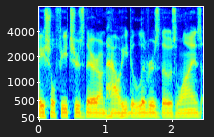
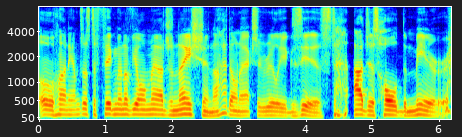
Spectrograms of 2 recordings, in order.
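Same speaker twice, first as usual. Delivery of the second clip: high, loud, fruity, devilish voice with southern accent; 6 semitones higher, 6 dB louder than usual. Showing what the character tells people: Reverend Cain's southern devilish voice. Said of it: "He kinda talks like he's got this southern, almost fruity, devilish type of tongue".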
